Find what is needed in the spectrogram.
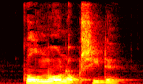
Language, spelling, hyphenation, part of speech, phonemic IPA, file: Dutch, koolmonoxide, kool‧mo‧noxi‧de, noun, /koːlmoːnɔksidə/, Nl-koolmonoxide.ogg
- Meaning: carbon monoxide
